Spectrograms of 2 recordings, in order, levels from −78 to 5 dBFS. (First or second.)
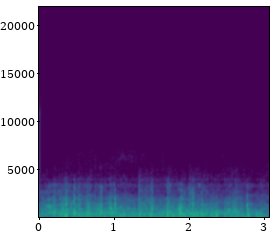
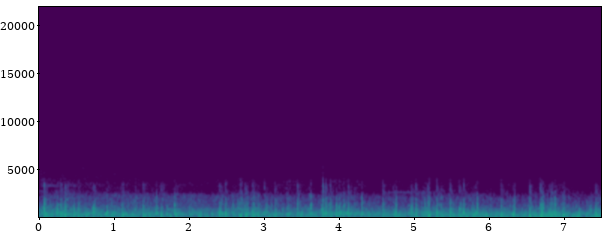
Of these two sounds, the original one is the second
